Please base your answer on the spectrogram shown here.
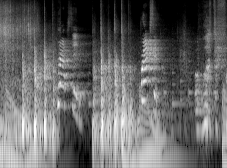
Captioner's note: knocking on door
